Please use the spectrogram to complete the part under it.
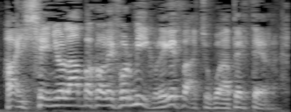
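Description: A man playing a gruff, wry old male carpenter with bantering replies. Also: fairly high pitch, animated, fast, fairly bright tone, voice pushed up.

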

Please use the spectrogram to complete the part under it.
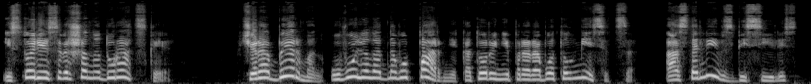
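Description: A gruff, irritable factory boss who grumbles and complains in exasperation, as a woman reader puts him on. He talks loudly and briskly. The sound is dry and close. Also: high-pitched, very animated, dry recording, voice pushed up. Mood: irritated.

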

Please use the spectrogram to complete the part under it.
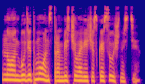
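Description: A defiant young captive woman, as a female narrator voices her, speaking quietly and steadily with a resigned edge. The storybook reading sounds dry and close-miked. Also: mid-range voice, steady tone, moderate pace, no room sound, close to an everyday voice. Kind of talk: audiobook character voice.

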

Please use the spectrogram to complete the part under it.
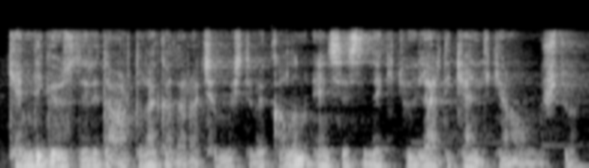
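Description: A man narrating an adventure audiobook in a measured, dramatic reading. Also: rumbling low, flat delivery. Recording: dull audio with faint music.

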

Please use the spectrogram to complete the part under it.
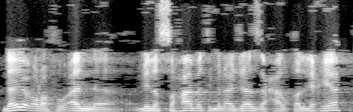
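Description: A man's voice: mid-range voice, fairly even intonation, quick pace. A male scholar giving a religious lesson, reading passages from a commentary and explaining them with rhetorical questions. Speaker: Islamic scholar teaching a text. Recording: muffled, echoey lecture hall recording.

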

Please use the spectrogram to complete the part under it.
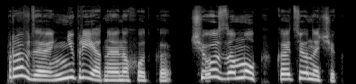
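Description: A woman voicing a calm, sarcastic man who drawls his teasing remarks in a storybook. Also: medium pitch, normal speed, no room sound, clean studio sound, pitched above the performer's own voice, lightly acted. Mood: mocking. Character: calm mocking man, sly and unflappable.

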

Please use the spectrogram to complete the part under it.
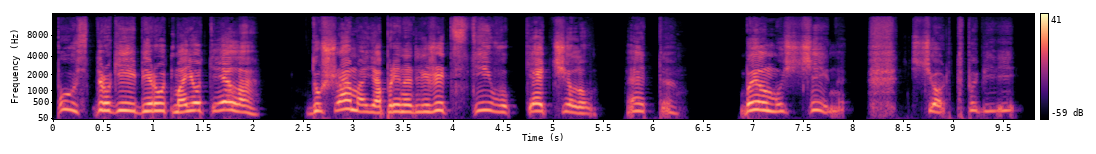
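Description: A man's voice: high-pitched, slow, no room sound, studio quality, pitched above the performer's own voice. A man voicing a proud, melodramatic woman who shrieks her lines in an audiobook reading. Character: shrill, proud, loud bleached-blonde woman.

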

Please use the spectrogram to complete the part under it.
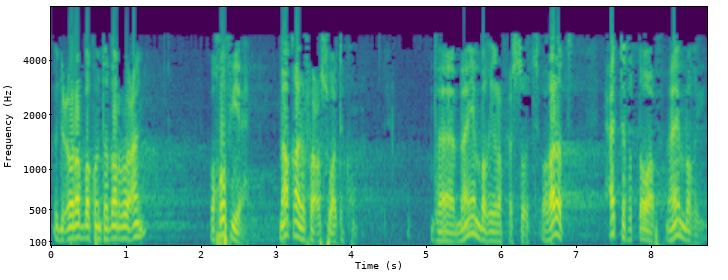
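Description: Guy teaching quran commentary, gravelly voice, keeps asking why and repeating himself, echoey hall. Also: medium pitch, animated, quick pace, pauses often. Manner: emphatic, rhetorical questions, repeats key phrases. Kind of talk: religious lesson. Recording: echoey hall, dull lo-fi sound.

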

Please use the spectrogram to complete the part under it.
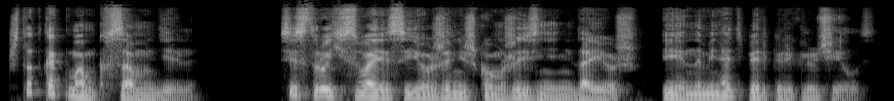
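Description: A man's voice: low voice, very animated, moderate pace. A man voicing a brash, tipsy, impulsive young woman in an audiobook, speaking flippantly.

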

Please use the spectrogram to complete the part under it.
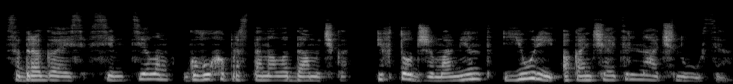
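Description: A woman narrating an audiobook in an expressive storytelling manner. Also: medium pitch, a little slow, few pauses, husky.

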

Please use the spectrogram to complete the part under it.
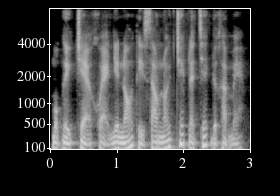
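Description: A man's voice: low-pitched, fast, a little mellow. A man voicing a grieving young man who, choking back tears, insists on finding out why his sister died. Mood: choked, insistent. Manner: choked, insistent questioning. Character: young man, grieving older brother demanding answers.

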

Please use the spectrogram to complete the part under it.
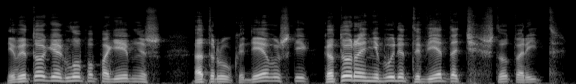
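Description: A man's voice: fairly high pitch, expressive, moderate pace, fairly bright tone, no echo, clean studio sound, pitched above the performer's own voice. A man doing a tense young man urging caution. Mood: urgent.

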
